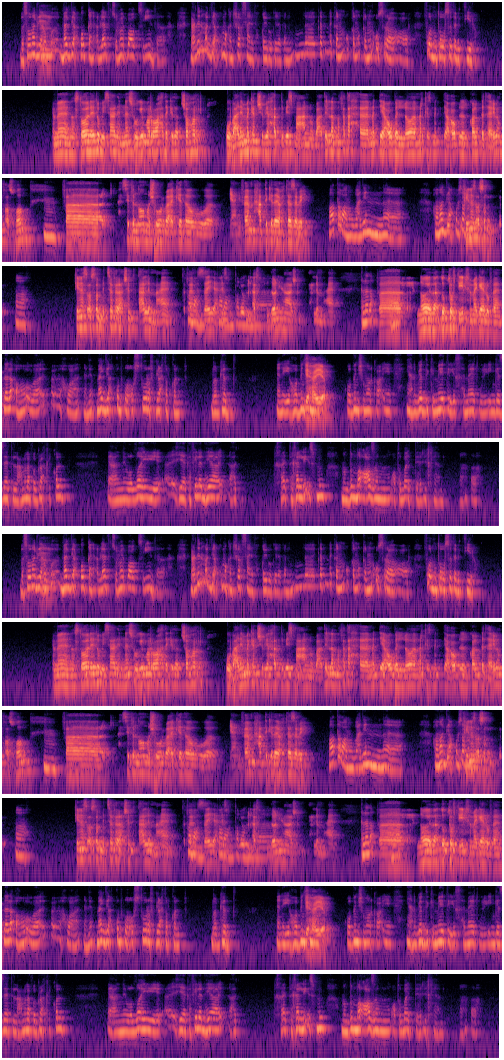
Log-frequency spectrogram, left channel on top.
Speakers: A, in the centre; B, on the left.
A: بس هو مجدي
B: امم
A: يعقوب مجدي يعقوب كان قبل 1994 ف بعدين مجدي يعقوب ما كانش شخص يعني فقير وكده كان كان كان كان كان من اسره آه، فوق المتوسطه بكتير
B: كمان اصل هو لقيته بيساعد الناس وجي مره واحده كده اتشهر وبعدين ما كانش بي حد بيسمع عنه وبعدين لما فتح آه، مجدي يعقوب اللي هو مركز مجدي يعقوب للقلب تقريبا في اسوان
A: امم
B: فحسيت ان هو مشهور بقى كده ويعني فاهم حد كده يحتذى به
A: اه طبعا وبعدين آه، هو مجدي يعقوب سافر
B: وفي ناس
A: بريطانيا
B: اصلا
A: اه
B: في ناس اصلا بتسافر عشان تتعلم معاه انت
A: طبعا
B: فاهم ازاي يعني
A: طبعا
B: ناس بتجيله
A: طبعا
B: من اخر
A: ده
B: الدنيا عشان تتعلم معاه
A: لا لا
B: فان
A: هو
B: هو لا دكتور تقيل في مجاله فعلا
A: لا لا هو هو يعني مجدي يعقوب هو أسطورة في جراحة القلب ده بجد يعني إيه؟ هو بنش
B: دي حقيقة
A: مارك هو بنش مارك ع- يعني بجد كمية الإسهامات والإنجازات اللي عملها في جراحة القلب يعني والله هي كفيلة إن هي هت- تخلي اسمه من ضمن أعظم أطباء التاريخ يعني آه، آه.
